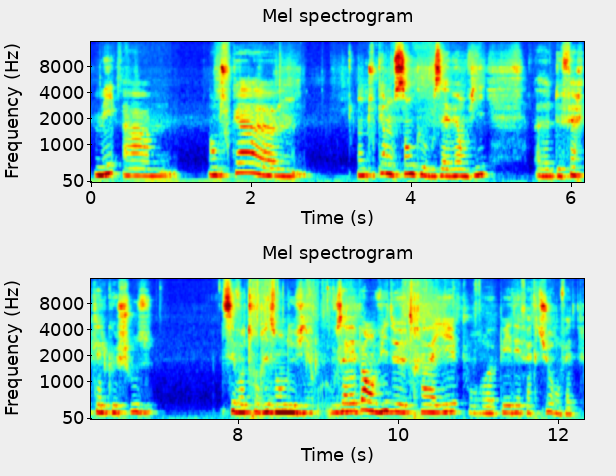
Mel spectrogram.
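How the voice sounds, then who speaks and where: A woman giving a casual tarot card reading. She talks in a chatty, playful way and often drops into soft whispered asides. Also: medium pitch, steady tone, a little slow, slight background noise.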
